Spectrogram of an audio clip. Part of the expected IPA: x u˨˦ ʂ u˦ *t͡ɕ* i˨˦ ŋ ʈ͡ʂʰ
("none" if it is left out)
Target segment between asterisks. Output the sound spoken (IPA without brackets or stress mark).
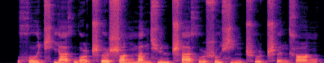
ɕ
